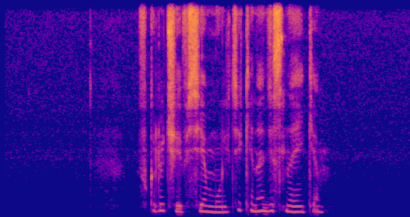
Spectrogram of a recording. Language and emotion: Russian, neutral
